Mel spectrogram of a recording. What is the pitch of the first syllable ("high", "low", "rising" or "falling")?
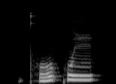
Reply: rising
